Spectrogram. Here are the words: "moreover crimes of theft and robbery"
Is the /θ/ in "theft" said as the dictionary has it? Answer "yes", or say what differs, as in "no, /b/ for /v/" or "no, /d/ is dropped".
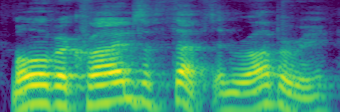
yes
